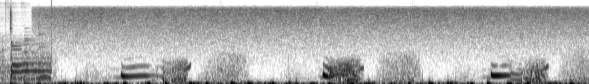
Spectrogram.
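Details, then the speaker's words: Wheeze: high-pitched, whistling musical sound during expiration from airway narrowing, as in bronchial asthma, heard over noisy airflow across repeated breaths. "yang pertama ada amazing adalah bunyi yang ditimbulkan karena penyempitan jalan nafas yang diakibatkan oleh asma bronkis lainnya biasanya bunyi terdengar dengan nada tinggi seperti siulan pada saat ekspirasi ininya seperti ini"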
